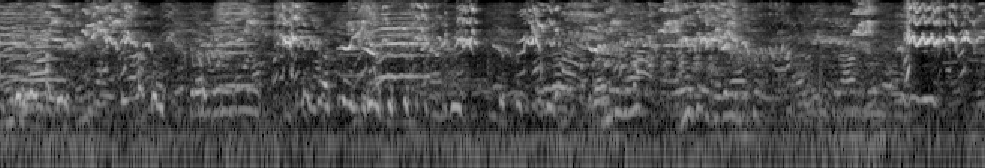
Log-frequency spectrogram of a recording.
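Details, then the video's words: Lories at Cebu Safari and Adventure Park, Philippines, chattering in a busy flock: shrill, harsh squawks and rapid high chirps overlap continuously, with scattered lower calls beneath and no pause in the din. "Vibrant lories chirping"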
